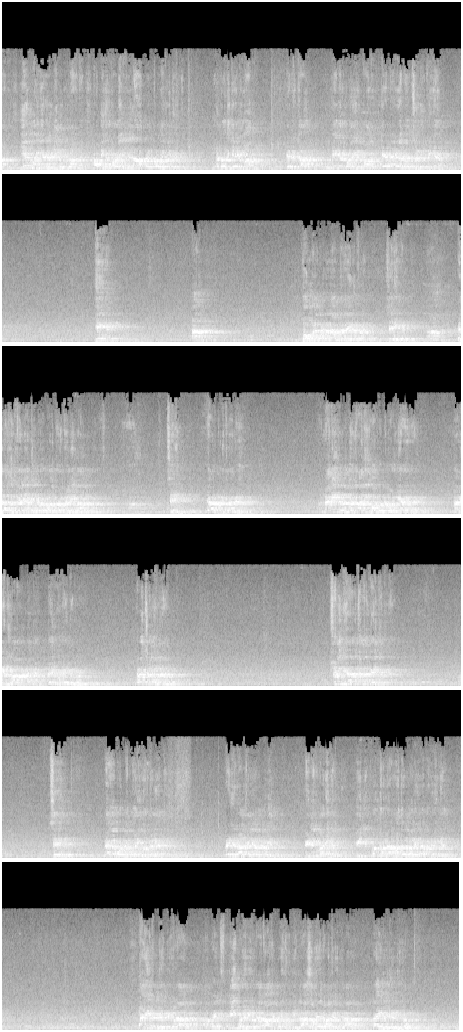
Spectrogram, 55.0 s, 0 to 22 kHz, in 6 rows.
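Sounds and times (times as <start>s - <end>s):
man speaking into a microphone: 0.0s - 9.4s, 11.0s - 11.9s, 13.0s - 13.9s, 15.2s - 23.8s, 24.6s - 31.5s, 34.1s - 37.0s, 37.6s - 46.6s, 48.5s - 54.6s
steady hiss: 0.0s - 55.0s.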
